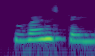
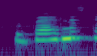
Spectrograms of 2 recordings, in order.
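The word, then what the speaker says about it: Wednesday: फिर आता है हमारा वेंसडे, यहाँ पे हमारा डी साइलेंट है। वेडनेसडे अगर आप बोलते हो तो गलत है, आज से ध्यान देना, वेंसडे होता है ये हमारा।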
